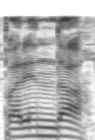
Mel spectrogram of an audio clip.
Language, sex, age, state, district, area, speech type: Urdu, male, 30-45, Uttar Pradesh, Lucknow, urban, read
